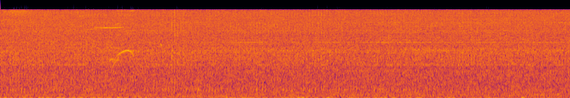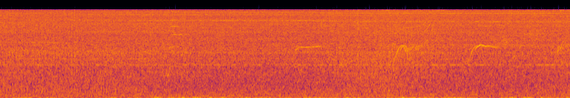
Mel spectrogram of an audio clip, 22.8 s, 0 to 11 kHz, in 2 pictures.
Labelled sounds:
1.9	2.7	killer whale, southern resident, 1.2 to 4.8 kHz
20.8	21.2	killer whale, southern resident, 1.7 to 2.3 kHz

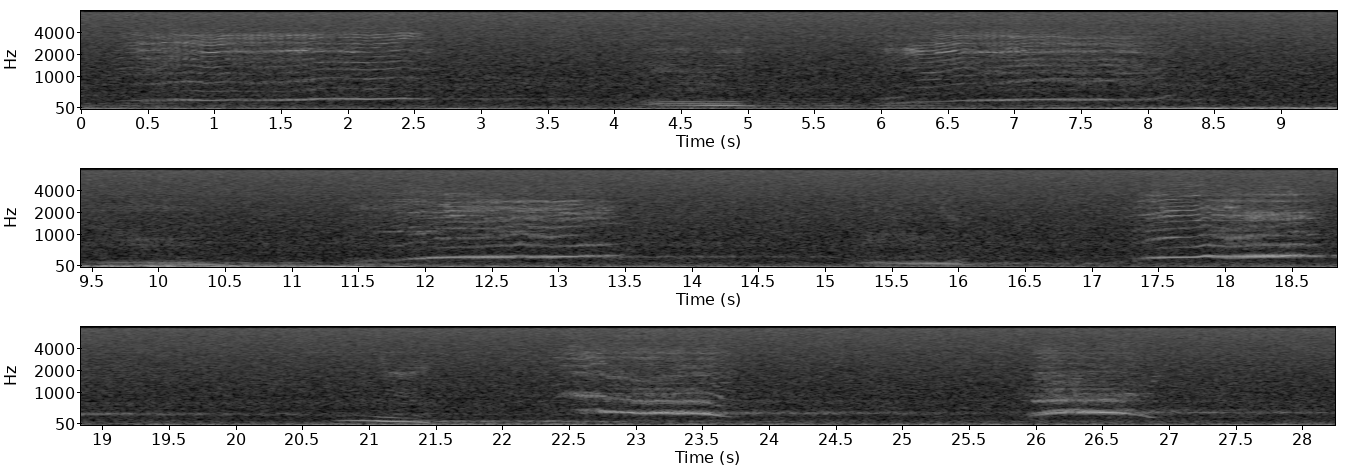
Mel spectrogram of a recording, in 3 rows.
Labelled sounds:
0.4	3.0	humpback whale, 0.80 to 4.1 kHz
6.1	7.3	humpback whale, 0.80 to 3.7 kHz
12.0	13.4	humpback whale, 0.86 to 3.0 kHz
17.3	18.7	humpback whale, 0.80 to 3.7 kHz
21.1	21.4	humpback whale, 1.6 to 2.0 kHz
22.4	23.2	humpback whale, 0.80 to 3.2 kHz
26.0	26.3	humpback whale, 0.80 to 0.93 kHz

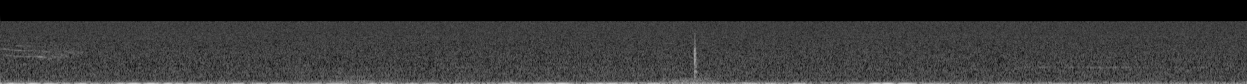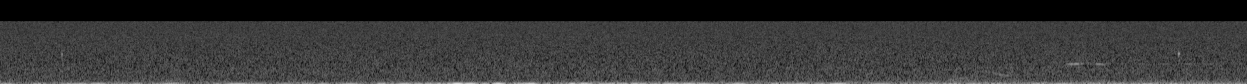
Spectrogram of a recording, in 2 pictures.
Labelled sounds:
0.0	0.5	humpback whale, 1.2 to 2.0 kHz

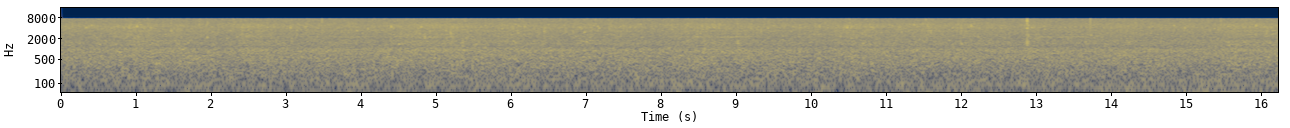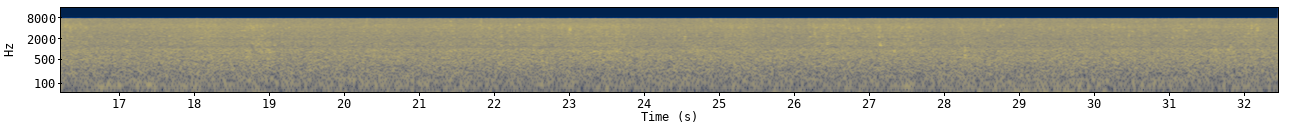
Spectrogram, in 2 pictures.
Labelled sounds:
13.3	13.7	killer whale, 2.2 to 2.3 kHz

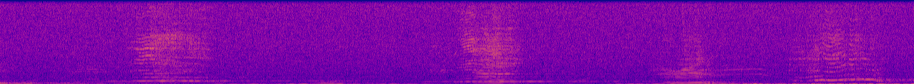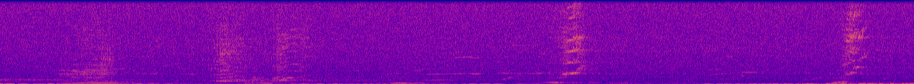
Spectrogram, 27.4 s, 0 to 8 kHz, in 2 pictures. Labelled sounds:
1.9	3.7	humpback whale, 1.3 to 6.5 kHz
6.8	7.9	humpback whale, 0.93 to 4.4 kHz
9.8	13.2	humpback whale, 0.80 to 3.2 kHz
14.6	15.0	humpback whale, 0.93 to 1.4 kHz
18.0	18.2	humpback whale, 4.3 to 4.5 kHz
19.5	20.9	humpback whale, 0.93 to 2.7 kHz
21.7	22.6	humpback whale, 0.90 to 4.7 kHz
24.3	25.1	humpback whale, 0.90 to 1.2 kHz
26.4	26.8	humpback whale, 4.3 to 6.9 kHz

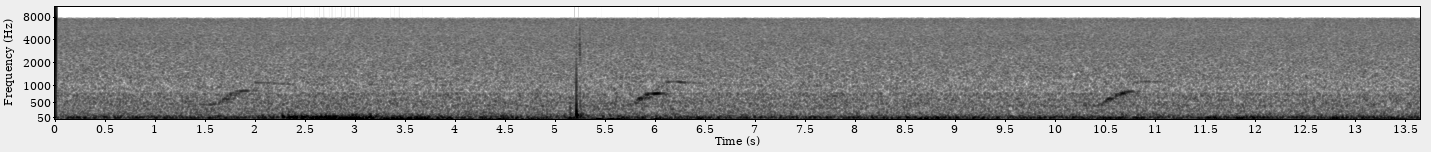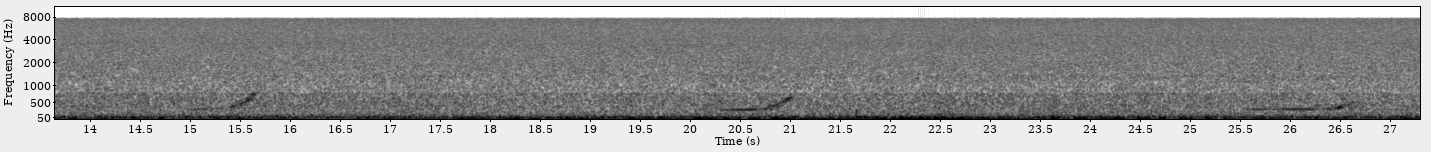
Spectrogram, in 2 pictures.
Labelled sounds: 6.1	6.4	humpback whale, 1.1 to 1.2 kHz

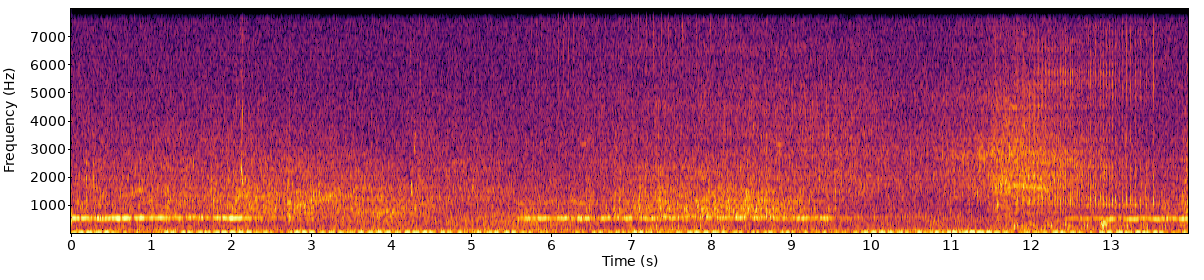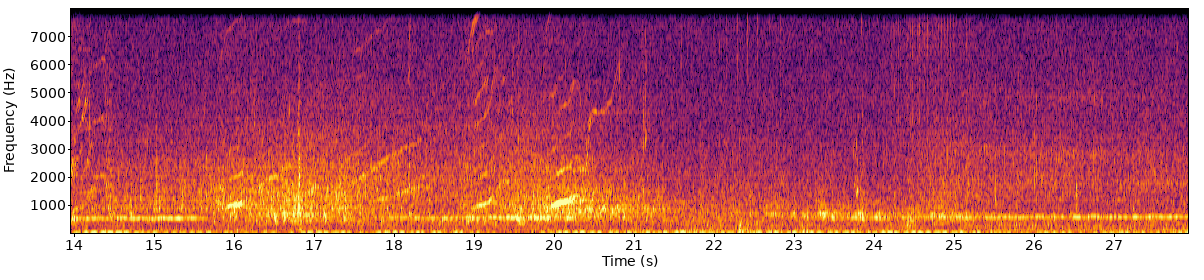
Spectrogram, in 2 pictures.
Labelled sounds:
13.8	14.6	killer whale, southern Alaska resident, 0.60 to 8.0 kHz
15.7	17.0	killer whale, southern Alaska resident, 0.51 to 8.0 kHz
17.4	18.5	killer whale, southern Alaska resident, 0.83 to 8.0 kHz
18.9	20.5	killer whale, southern Alaska resident, 0.69 to 8.0 kHz
24.7	25.6	killer whale, southern Alaska resident, 1.1 to 5.4 kHz

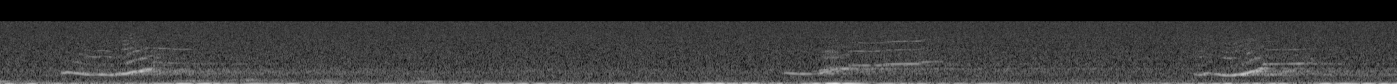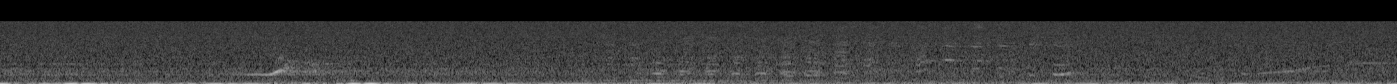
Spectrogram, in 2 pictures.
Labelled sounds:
1.2	1.9	humpback whale, 0.96 to 2.1 kHz
2.5	2.8	humpback whale, 0.86 to 1.1 kHz
8.3	9.5	humpback whale, 0.80 to 3.2 kHz
12.6	13.1	humpback whale, 0.90 to 2.0 kHz

